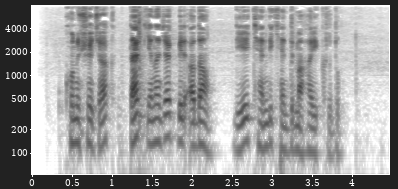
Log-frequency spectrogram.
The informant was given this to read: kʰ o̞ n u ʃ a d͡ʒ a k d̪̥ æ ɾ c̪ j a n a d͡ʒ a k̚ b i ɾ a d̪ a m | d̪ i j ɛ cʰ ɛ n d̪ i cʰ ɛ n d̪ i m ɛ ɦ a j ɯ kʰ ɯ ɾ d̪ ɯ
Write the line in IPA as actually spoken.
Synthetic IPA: kʰ o̞ n u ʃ a d͡ʒ a k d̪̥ æ ɾ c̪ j a n a d͡ʒ a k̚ b i ɾ a d̪ a m | d̪ i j ɛ cʰ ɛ n d̪ i cʰ ɛ n d̪ i m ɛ ɦ a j ɯ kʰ ɯ ɾ d̪ ɯ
